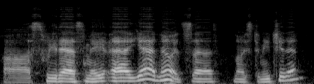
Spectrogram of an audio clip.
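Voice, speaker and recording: A man acts out an amiable animal-loving druid for a tabletop game. His rides on a lively, swinging pitch. He talks in a halting, colloquial, easygoing way, recorded dry. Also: no room sound, natural voice. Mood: laid-back, friendly. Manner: laid-back, halting, colloquial. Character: Marcus, easygoing, friendly male druid fond of animals. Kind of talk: improvised tabletop role-play.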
